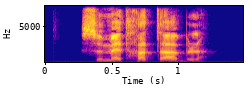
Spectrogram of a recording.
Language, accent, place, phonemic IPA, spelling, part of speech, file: French, France, Lyon, /sə mɛ.tʁ‿a tabl/, se mettre à table, verb, LL-Q150 (fra)-se mettre à table.wav
- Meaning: 1. to sit down at a table to eat 2. to sing, to confess under interrogation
